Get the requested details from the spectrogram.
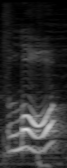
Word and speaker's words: law: Звучит это слово как law в британском варианте и law в американском варианте. Ну, то есть W или звук W в конце слова вообще не произносится, а вот звук O растягиваем, как бы широко раскрывая рот.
